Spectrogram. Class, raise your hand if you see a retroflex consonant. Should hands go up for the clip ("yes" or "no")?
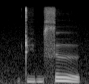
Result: yes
